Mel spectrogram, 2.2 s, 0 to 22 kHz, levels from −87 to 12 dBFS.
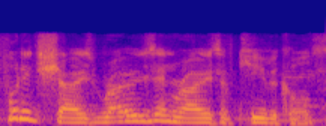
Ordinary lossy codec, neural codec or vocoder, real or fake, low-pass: AAC, 48 kbps; vocoder, 24 kHz, 100 mel bands, Vocos; fake; 7.2 kHz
